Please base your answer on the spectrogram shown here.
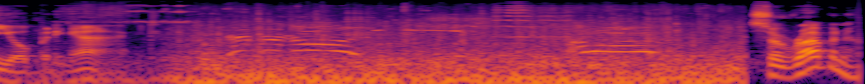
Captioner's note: castle rumbling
